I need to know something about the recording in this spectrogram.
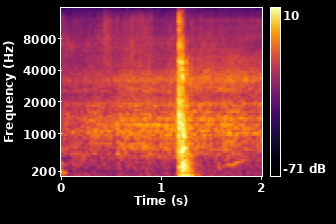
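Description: The driver's door of a Volkswagen Polo being shut once, about a second in, a single sharp knock against a low steady background.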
